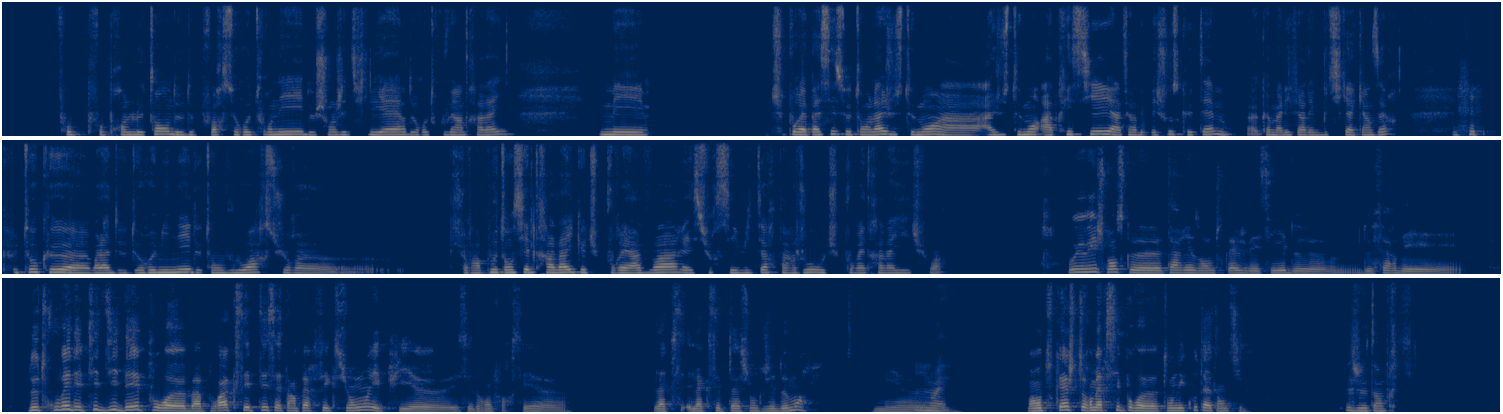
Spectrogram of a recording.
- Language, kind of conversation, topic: French, advice, Pourquoi ai-je l’impression de devoir afficher une vie parfaite en public ?
- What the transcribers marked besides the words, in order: chuckle; drawn out: "heu"; stressed: "de trouver"; tapping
